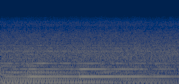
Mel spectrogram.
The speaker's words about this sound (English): It's raining. Yeah.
